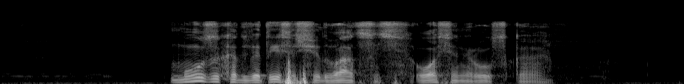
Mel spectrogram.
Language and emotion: Russian, neutral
